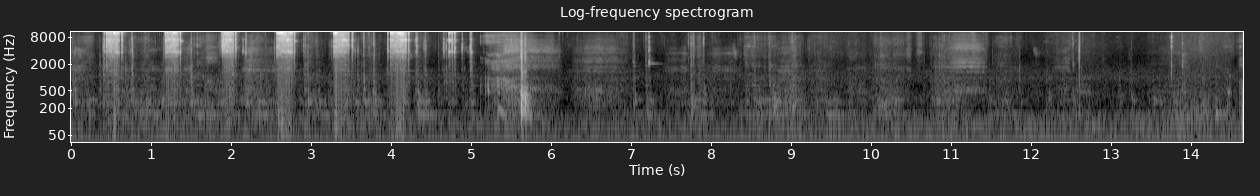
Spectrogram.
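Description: Socket ratchet wrench on an extension turning a 12 mm thermostat-housing bolt: a short burst of ratchet clicks on each back-stroke, about seven strokes roughly two-thirds of a second apart. The clicking stops about five seconds in, followed by a brief scrape and then only faint ticks.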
